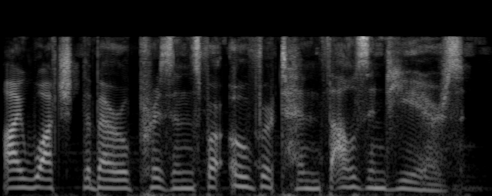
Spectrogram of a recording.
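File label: pissed, English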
